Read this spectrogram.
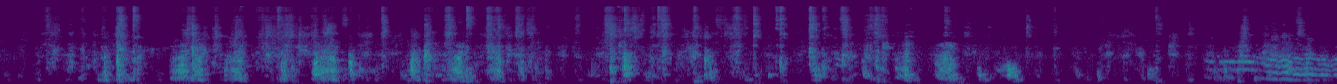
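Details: Siberian Husky puppies indoors, a busy stretch of short yips, whimpers and scuffling, ending in a drawn-out harmonic whine, with human voices talking throughout.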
